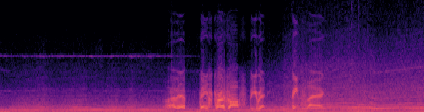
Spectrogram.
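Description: A race car engine drones steadily, then revs higher.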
